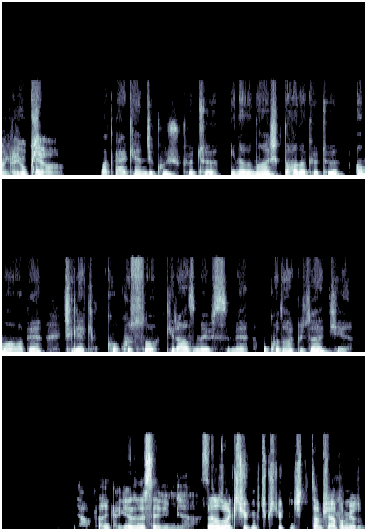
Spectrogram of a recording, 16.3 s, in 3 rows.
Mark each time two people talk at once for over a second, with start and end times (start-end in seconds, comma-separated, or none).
none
